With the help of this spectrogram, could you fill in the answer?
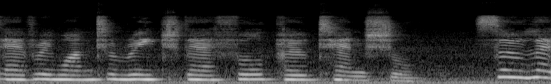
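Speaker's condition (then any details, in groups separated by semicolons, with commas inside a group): Cerebral palsy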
